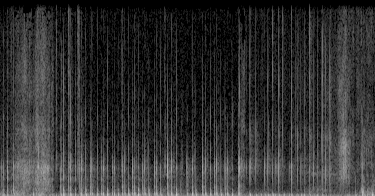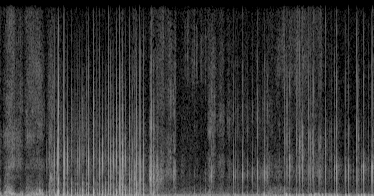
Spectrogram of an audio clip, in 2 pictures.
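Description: Long nails scratch and tap the heel and strap of a beige faux suede stiletto sandal. The result is a dense, continuous run of quick, dull taps and soft scratching, mostly low in tone, with brief bursts of brighter rasping.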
